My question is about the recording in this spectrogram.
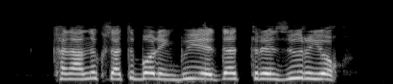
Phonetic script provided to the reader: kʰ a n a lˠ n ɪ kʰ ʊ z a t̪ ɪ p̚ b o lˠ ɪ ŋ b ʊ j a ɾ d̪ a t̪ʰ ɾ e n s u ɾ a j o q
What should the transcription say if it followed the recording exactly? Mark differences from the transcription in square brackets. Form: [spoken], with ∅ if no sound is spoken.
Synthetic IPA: kʰ a n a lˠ n ɪ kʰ ʊ z a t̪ ɪ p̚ b o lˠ ɪ ŋ b ʊ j [e] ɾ d̪ a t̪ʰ ɾ e n [z] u ɾ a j o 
